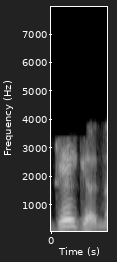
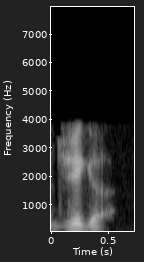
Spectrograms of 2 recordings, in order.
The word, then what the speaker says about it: giga: It's Giga, not Jigga.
